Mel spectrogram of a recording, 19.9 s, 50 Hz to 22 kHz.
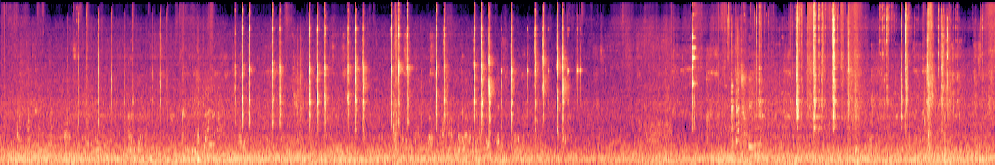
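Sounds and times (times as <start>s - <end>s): steady low hum: 0.0s - 19.9s
metallic clicks of hand tools: 4.7s - 11.7s, 15.1s - 19.2s.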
